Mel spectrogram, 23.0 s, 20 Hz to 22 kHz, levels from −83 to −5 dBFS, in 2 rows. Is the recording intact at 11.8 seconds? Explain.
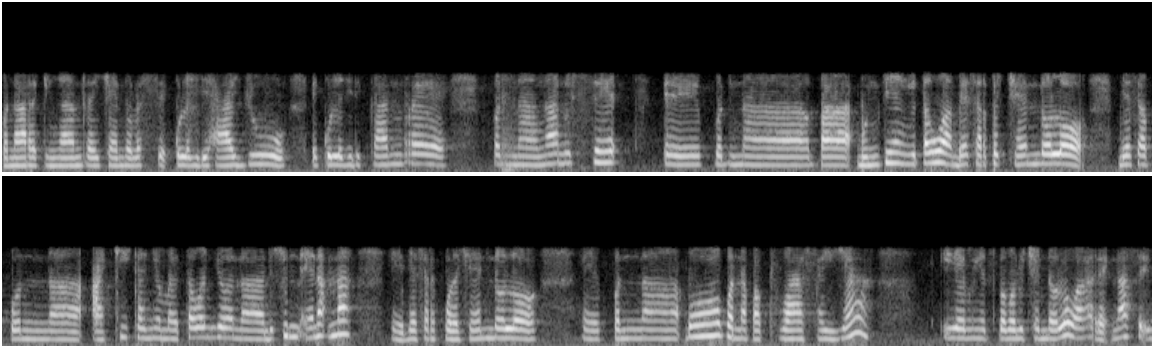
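No, the speech at 11.8 s, like the whole clip, carries GSM full-rate codec damage: pulse-driven vocal-tract modelling leaves a buzzy, gravelly roughness, unlike plain telephone band-limiting, alongside nothing above 4 kHz.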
